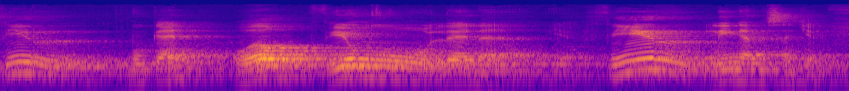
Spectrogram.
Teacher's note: Maka getaran pada ra-nya ini diringankan ya, tipis.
